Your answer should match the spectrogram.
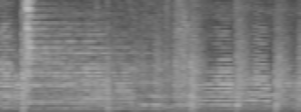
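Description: Music with drums and a bass line on a steady beat, the drum strikes coming about every half second or a little more.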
